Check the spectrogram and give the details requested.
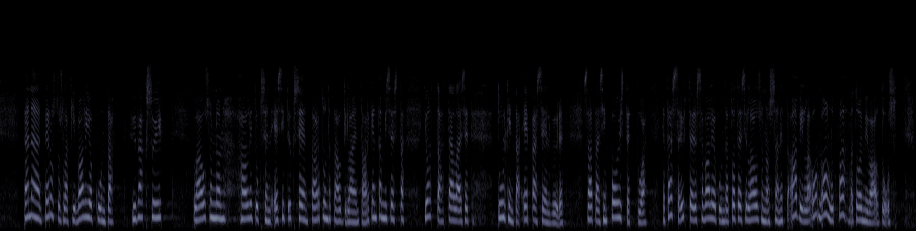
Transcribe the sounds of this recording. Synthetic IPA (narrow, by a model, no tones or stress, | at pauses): t̪ænæːmpe̞ɾust̪uslɑkːiʋɑlio̞kunt̪ɑ | hyʋæksyi | lɑusunːonhɑlːit̪uksene̞sit̪ykseːnt̪ɑrt̪unt̪ɑt̪ɑuwt̪ilɑjnt̪ɑrke̞nt̪ɑmise̞st̪ɑjo̞t̪ːɑt̪ælːɑiset̪t̪ulkint̪ɑʔepæselʋyːdet̪sɑːt̪ɑisiːmpo̞ist̪et̪ːuɑjɑt̪æsːæyht̪eydesːæʋɑlio̞kunt̪ɑt̪ot̪e̞silɑwsunːosːɑːnet̪ːæ̰ʔɑʋilːɑʔono̞lːut̪ʋɑhʋɑt̪o̞imiʋɑ̰lt̪ṵːs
